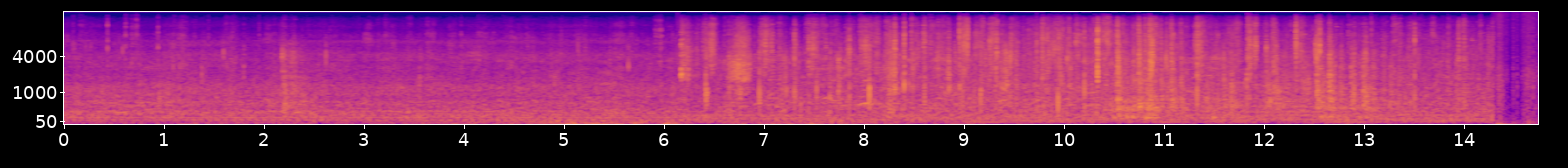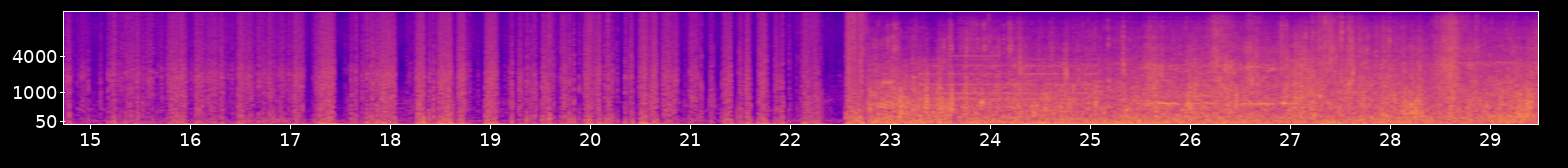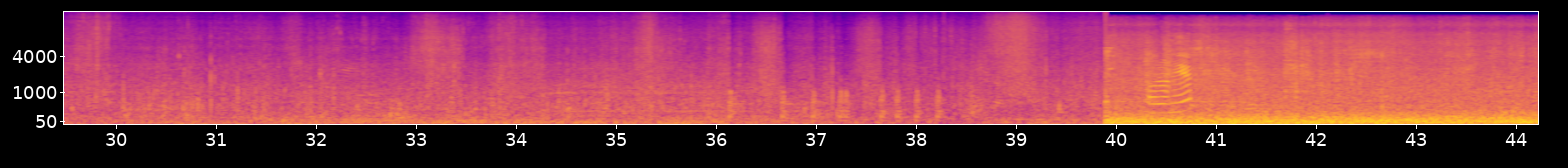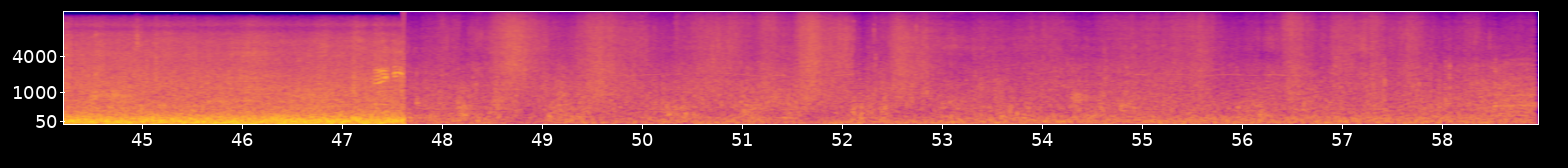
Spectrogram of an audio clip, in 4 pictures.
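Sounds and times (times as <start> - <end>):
water rushing along hull: 22.8 - 58.9
wind buffeting microphone: 39.4 - 58.9.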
